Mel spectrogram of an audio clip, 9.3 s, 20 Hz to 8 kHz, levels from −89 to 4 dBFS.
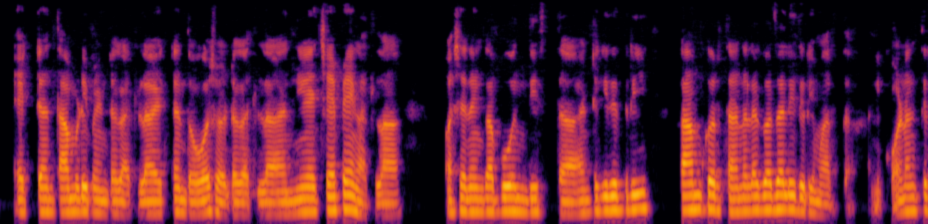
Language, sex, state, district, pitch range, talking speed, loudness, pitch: Konkani, male, Goa, North and South Goa, 115-140 Hz, 185 wpm, -18 LUFS, 130 Hz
